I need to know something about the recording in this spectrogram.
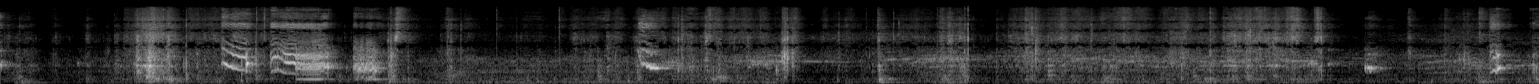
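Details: Two English Bulldog puppies, 32 days old, giving short high whimpers and yips in bursts amid handling noises, with a woman speaking Spanish softly between the cries.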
